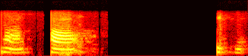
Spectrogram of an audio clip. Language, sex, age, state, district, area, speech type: Hindi, female, 18-30, Madhya Pradesh, Harda, urban, conversation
